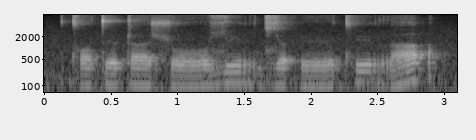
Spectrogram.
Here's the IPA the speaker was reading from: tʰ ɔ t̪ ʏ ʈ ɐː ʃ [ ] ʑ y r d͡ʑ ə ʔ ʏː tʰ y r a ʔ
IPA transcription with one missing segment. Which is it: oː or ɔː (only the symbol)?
oː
